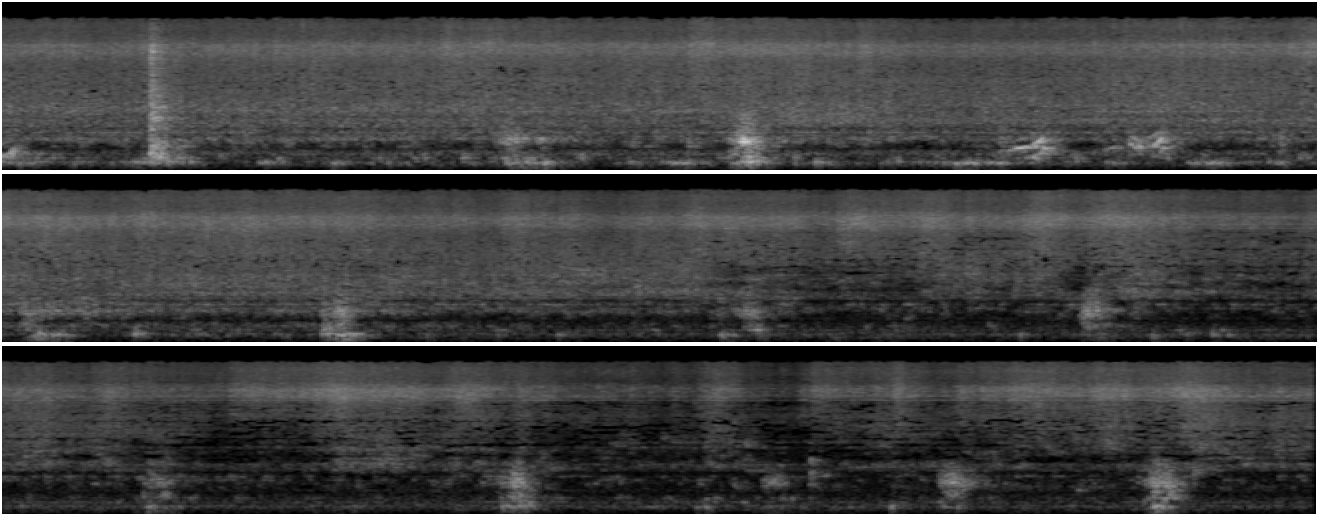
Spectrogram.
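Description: Chicken and spice paste sizzling in a pot while a spatula stirs, with occasional knocks and scrapes of the spatula against the pot. The sizzle thins in the second half.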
